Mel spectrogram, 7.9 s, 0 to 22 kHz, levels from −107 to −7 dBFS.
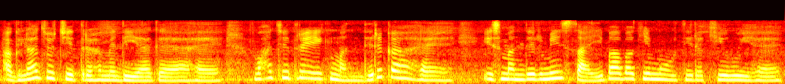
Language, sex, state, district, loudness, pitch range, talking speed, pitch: Hindi, female, Chhattisgarh, Raipur, -15 LUFS, 200-265 Hz, 175 wpm, 230 Hz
